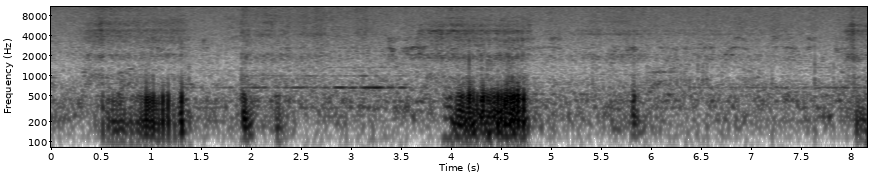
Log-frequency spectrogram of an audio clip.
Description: my Great Dane puppy snoring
